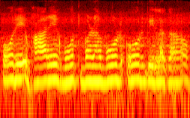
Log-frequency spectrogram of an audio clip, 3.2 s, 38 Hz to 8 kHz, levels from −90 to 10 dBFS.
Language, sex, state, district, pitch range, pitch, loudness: Hindi, female, Haryana, Charkhi Dadri, 195-215 Hz, 200 Hz, -14 LUFS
